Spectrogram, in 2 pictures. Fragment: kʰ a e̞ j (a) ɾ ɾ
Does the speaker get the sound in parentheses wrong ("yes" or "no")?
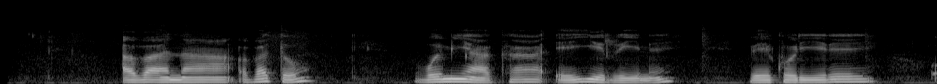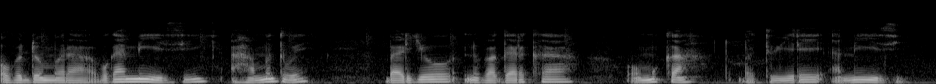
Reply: yes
